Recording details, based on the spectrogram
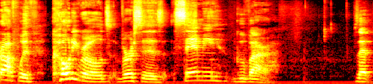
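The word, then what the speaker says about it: Sammy Guevara: We start off with Cody Rhodes versus Sami Guevara. Is that pronounced correct?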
